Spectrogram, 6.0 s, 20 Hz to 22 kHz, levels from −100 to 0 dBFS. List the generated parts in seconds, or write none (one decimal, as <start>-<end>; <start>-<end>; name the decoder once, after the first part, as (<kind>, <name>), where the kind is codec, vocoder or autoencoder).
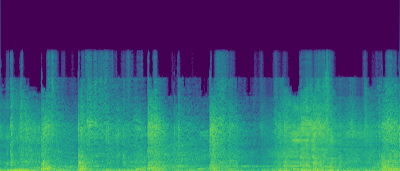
3.9-5.6 (vocoder, Vocos)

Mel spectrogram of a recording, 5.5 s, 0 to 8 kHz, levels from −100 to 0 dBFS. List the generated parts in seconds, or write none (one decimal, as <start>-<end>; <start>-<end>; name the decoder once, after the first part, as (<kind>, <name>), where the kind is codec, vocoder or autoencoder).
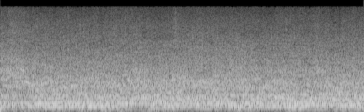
0.0-0.7 (codec, SNAC); 2.1-4.7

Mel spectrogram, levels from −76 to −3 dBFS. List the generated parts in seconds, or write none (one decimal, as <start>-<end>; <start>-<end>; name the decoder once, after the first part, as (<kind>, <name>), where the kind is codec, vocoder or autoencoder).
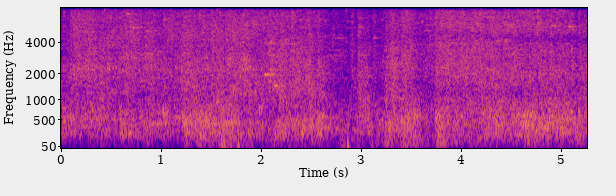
none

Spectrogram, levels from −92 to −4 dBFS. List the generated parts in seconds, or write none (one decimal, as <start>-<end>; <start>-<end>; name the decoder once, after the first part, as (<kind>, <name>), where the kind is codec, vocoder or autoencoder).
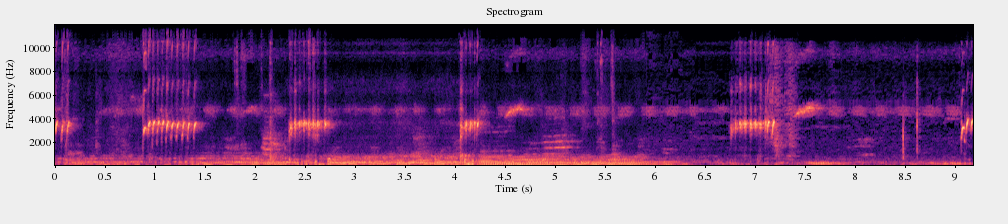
2.3-4.2 (codec, SNAC); 6.4-7.1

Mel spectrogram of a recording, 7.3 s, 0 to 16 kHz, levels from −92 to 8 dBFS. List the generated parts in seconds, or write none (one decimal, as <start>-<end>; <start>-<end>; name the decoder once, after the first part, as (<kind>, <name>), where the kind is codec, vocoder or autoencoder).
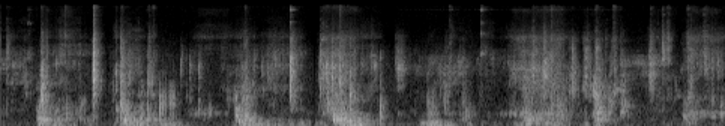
4.0-6.2 (vocoder, BigVGAN v2)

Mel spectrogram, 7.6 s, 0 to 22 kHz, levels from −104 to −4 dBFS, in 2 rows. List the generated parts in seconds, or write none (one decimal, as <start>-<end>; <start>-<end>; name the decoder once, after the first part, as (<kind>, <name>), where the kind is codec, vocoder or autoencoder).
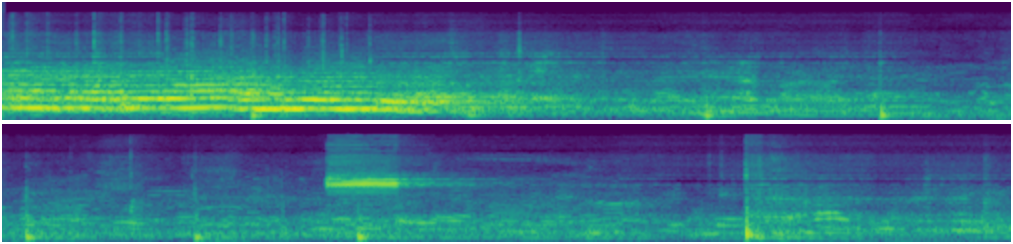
0.0-0.6 (codec, SNAC); 1.4-3.4; 6.1-7.6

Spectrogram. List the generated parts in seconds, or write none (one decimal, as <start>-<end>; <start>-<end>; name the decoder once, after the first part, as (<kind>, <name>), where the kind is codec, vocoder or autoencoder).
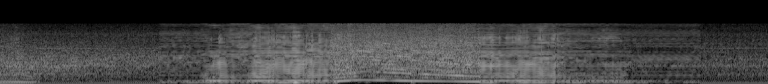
1.6-3.3 (vocoder, HiFi-GAN); 4.8-7.0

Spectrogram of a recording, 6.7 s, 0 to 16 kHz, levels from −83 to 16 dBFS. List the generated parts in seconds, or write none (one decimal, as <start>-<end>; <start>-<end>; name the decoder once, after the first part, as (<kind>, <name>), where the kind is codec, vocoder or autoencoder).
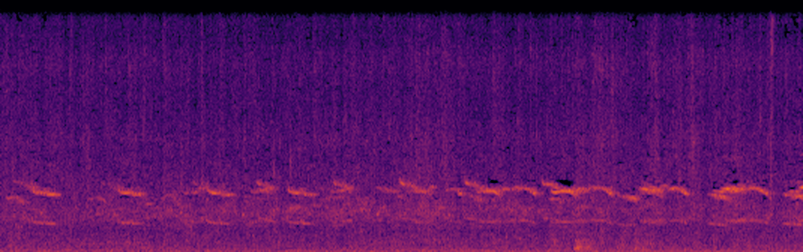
1.4-2.0 (vocoder, BigVGAN v2)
